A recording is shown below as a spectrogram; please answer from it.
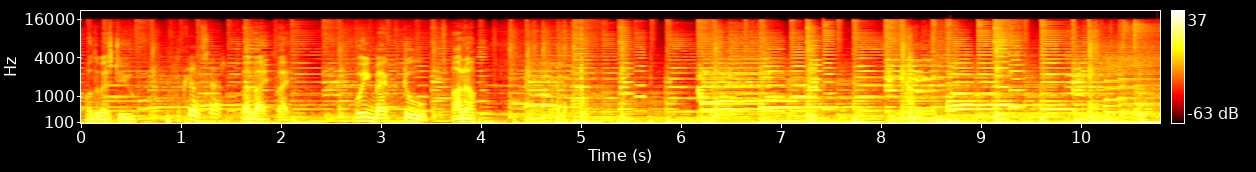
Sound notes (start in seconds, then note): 4.6 car door opens; 8.1 car door closes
